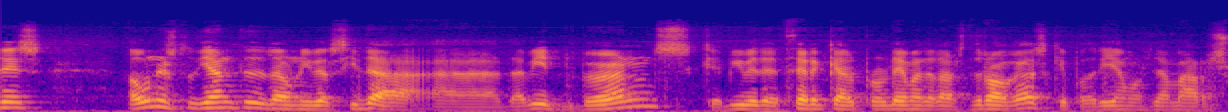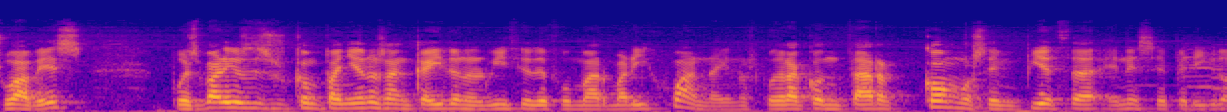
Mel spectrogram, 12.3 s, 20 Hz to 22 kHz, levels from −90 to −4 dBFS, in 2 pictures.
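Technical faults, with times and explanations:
No technical faults can be heard anywhere in this clip. There is nothing in the audio that calls for a time or an explanation.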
